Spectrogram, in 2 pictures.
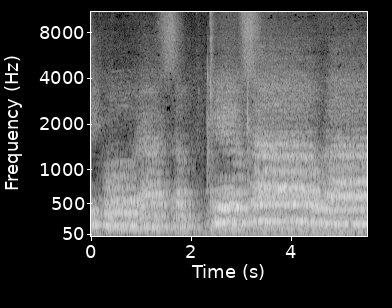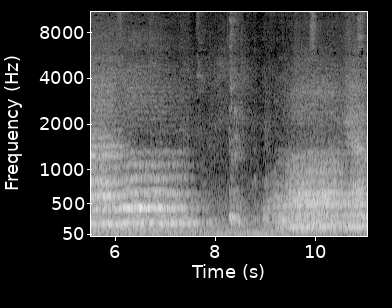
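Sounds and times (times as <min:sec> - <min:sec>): congregation singing a hymn: 0:00.0 - 0:08.4, 0:09.0 - 0:11.0.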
